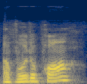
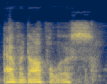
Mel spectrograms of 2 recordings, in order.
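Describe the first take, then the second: First: The word ends with a French-sounding 'wah' ending. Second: The word ends with a Greek-sounding 'poulos' ending. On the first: The speaker calls it right. "that's the actual name of it" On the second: The speaker calls it wrong. "he calls it uh"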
